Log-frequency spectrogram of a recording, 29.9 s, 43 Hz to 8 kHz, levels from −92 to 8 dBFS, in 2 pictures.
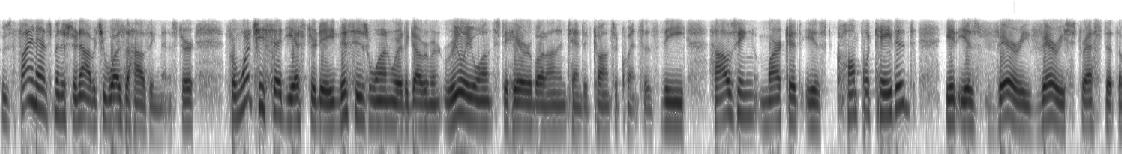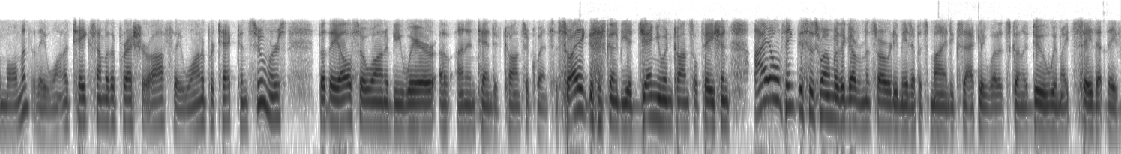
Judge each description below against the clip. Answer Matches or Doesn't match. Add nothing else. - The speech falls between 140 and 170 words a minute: Doesn't match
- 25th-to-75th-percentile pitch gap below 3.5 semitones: Doesn't match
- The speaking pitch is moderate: Doesn't match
